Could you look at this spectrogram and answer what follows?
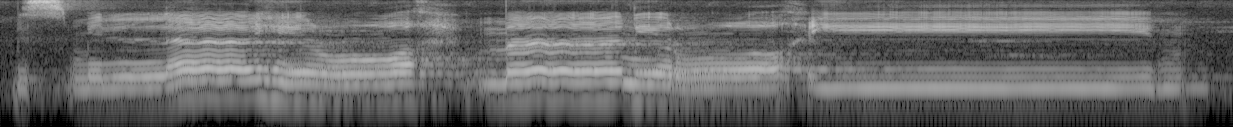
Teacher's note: رحیم کے را کو بھی پر پڑھیں گے اور ہا کو حلق سے ادا کریں گے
